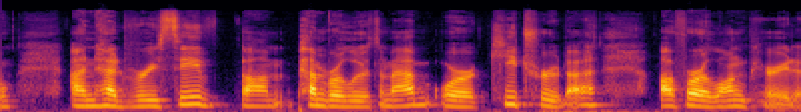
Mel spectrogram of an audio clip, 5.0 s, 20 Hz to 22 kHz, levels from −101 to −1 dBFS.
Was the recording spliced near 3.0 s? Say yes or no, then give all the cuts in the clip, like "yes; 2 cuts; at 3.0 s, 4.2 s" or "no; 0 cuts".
yes; 1 cut; at 3.0 s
